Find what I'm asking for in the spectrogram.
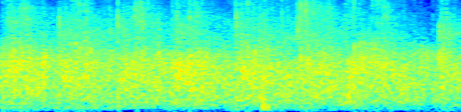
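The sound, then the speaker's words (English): Audience applause during a software presentation, a steady wash of many hands clapping that carries on evenly for the whole stretch, fairly faint and with no voices. “But today, this is where you can clap, by the way. So thank you.”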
